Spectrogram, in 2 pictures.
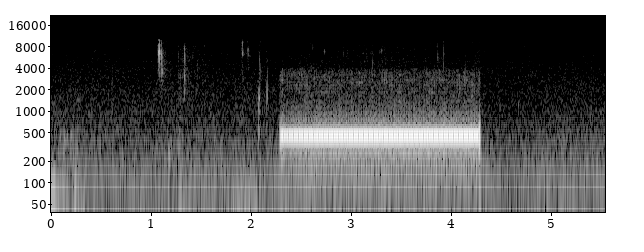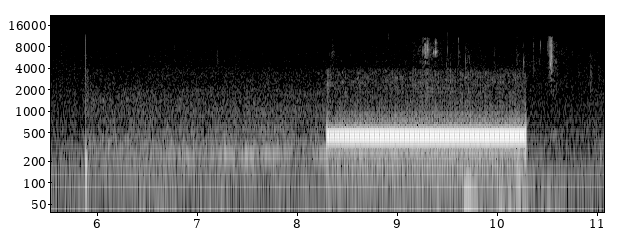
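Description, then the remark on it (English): A phone ringback tone sounds twice, each steady electronic burst lasting about two seconds with a long silent gap between, as an outgoing call rings unanswered. Faint clicks in the background. “I'm going to call the one that you called, Dark Stranger, and I'm going to talk to her.”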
